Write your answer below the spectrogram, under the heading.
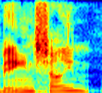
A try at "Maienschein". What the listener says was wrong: I think you forgot a couple syllables there. It's Maienschein. Maienschein. There's a few more vowels. in there.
